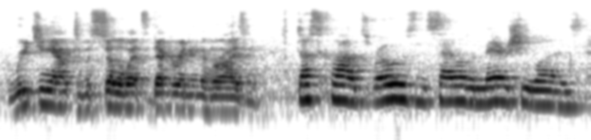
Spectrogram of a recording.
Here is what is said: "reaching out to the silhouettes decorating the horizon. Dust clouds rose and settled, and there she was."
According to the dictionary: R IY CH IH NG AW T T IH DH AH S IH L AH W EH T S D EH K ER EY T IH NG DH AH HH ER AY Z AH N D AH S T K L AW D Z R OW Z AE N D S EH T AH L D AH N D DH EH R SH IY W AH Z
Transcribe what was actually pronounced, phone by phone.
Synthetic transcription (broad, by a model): R IY CH IH NG AW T T IH DH AH S IH L AH W EH T S D EH K ER EY T IH NG DH AH HH ER AY Z AH N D AH S K L AW D Z R OW Z N S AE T L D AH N DH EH R SH IY W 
